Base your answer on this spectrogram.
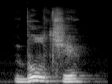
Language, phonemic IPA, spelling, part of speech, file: Dutch, /ˈbulcə/, boeltje, noun, Nl-boeltje.ogg
- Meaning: diminutive of boel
